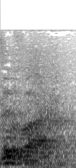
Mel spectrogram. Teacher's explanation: Оба камаса заменяются, причем первый на шва, а второй на патах. · Term: редукция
